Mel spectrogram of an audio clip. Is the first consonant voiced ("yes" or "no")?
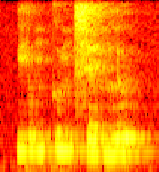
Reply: yes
